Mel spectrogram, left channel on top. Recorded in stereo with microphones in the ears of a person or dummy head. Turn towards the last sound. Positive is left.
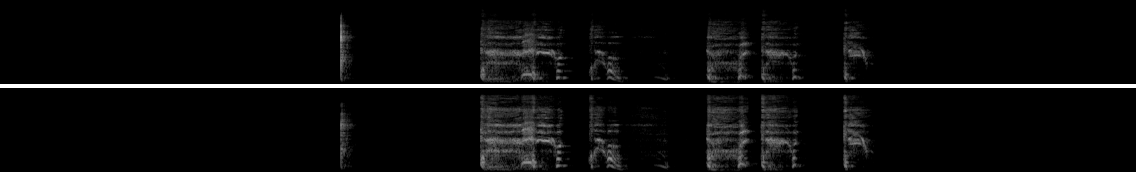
turn(degrees=-35)  # may be behind; listen again after turning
